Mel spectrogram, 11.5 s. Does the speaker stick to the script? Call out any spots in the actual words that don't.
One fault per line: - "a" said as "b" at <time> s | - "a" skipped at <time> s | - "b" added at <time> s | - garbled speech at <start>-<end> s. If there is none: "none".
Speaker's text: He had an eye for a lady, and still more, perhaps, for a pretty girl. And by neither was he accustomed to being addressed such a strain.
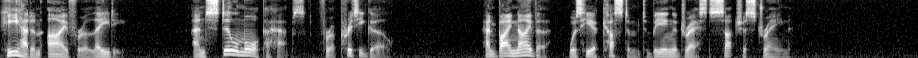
none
